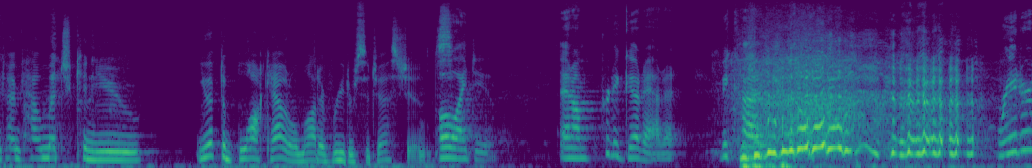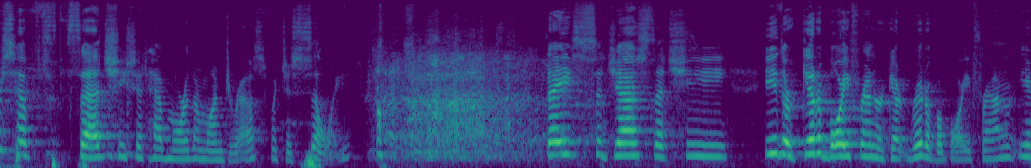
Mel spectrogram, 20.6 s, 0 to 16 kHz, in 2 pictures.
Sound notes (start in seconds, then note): 7.2 laughter; 14.0 laughter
